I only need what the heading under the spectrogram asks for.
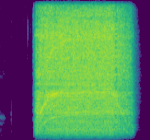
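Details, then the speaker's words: Vintage electric sander bench-tested after passing a safety test: high buzzy whirr with an uneven, lumpy edge, less smooth than a Bosch sander. Possibly runs on bushes rather than bearings; it still works. "we'll start with the sander we'll plug it in we'll power it up and we're showing a pass and we'll give it a run oh that sounds a bit Lumpy"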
